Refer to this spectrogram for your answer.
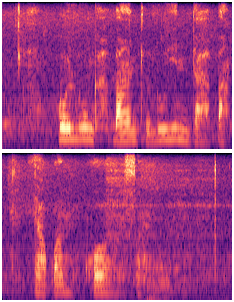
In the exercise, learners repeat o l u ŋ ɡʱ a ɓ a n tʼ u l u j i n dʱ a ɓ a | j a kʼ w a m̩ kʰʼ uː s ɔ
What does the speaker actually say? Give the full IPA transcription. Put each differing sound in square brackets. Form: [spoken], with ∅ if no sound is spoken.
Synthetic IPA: o l u ŋ ɡʱ a ɓ a n tʼ u l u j i n dʱ a ɓ a | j a kʼ w a m̩ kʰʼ [ɔː] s ɔ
